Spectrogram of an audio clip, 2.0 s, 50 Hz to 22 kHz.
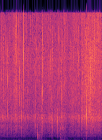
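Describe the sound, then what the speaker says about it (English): Mushrooms fry with onions in a hot pan, giving a continuous crackling sizzle broken by a few sharper stirring scrapes, with no voices. "Now we're going to add the 5 or 6 mushrooms, and let's fry that in the meat"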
